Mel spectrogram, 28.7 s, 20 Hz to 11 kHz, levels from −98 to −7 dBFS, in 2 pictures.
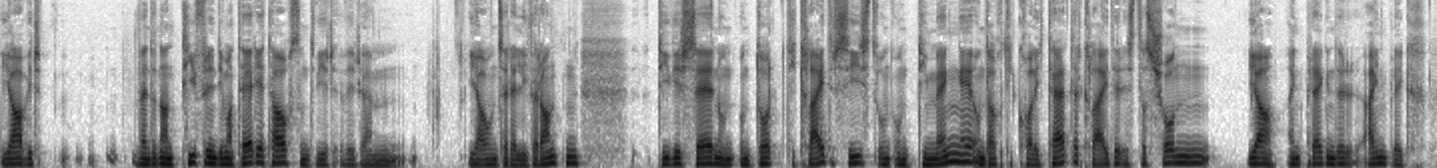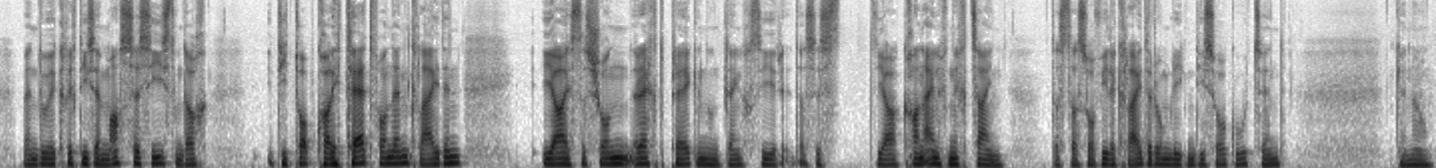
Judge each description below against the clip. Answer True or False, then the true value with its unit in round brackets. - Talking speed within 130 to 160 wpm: False (175 wpm)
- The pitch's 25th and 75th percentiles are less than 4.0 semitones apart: True (2.7 semitones)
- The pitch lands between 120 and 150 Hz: False (110 Hz)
